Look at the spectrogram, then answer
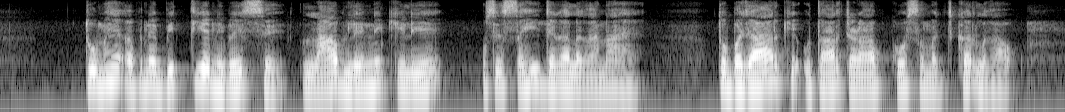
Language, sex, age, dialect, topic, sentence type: Hindi, male, 31-35, Hindustani Malvi Khadi Boli, banking, statement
